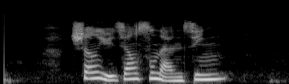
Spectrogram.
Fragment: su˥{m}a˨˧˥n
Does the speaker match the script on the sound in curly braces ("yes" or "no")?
no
